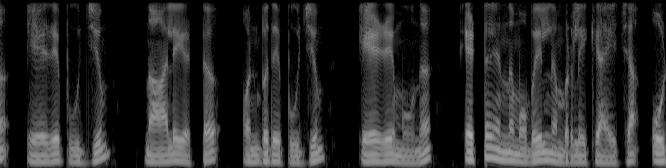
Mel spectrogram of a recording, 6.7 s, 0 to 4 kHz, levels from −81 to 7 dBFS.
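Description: Speech with no technical faults to point to. It comes through a working call path, and the sound stops at 4 kHz, which fits narrowband telephone coding such as G.711 mu-law.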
